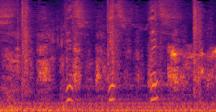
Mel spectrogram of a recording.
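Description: Cartoon dog barking, three short woofs in a row in time with a children's song's backing music.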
